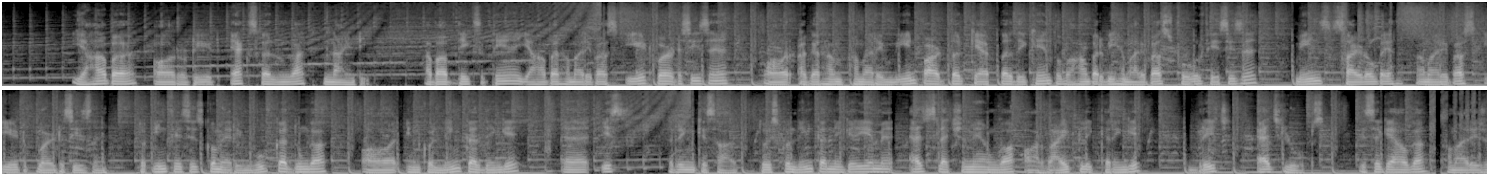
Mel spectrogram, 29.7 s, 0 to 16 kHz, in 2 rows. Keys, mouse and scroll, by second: 1.0 scroll up 1, 1.3-3.1 typing, 3.2 Return, 3.9 scroll up 1, 7.0 3, 7.7 shift+click, 16.3 Delete, 18.3 1, 18.6 alt+click, 20.7 ctrl+z, 21.3 alt+shift+click, 24.9 right click.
